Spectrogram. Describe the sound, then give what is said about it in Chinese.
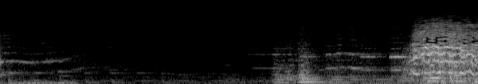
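Two horses neighing as they greet each other: a brief wavering whinny opens, then after a quiet pause louder, rougher neighs build, ending in a harsh, bright burst. No one speaks. “那两匹马是不是也在打招呼啊？”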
